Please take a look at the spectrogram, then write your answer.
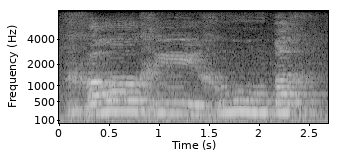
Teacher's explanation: Kalau ha tidak ada getaran, kalau kha ada getaran.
